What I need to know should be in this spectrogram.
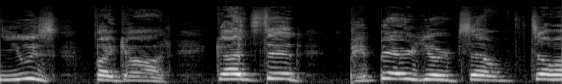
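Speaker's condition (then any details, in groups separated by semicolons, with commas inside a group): Cerebral palsy; no voice control, unusual voice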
